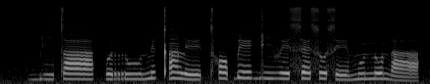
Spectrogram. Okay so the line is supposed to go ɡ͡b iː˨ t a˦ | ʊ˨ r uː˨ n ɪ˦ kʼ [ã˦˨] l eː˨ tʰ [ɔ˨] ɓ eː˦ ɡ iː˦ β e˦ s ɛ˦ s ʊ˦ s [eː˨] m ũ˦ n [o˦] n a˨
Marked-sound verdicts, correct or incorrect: incorrect: ã˦, incorrect: ɔ˦, correct, correct

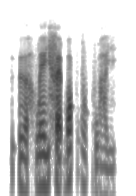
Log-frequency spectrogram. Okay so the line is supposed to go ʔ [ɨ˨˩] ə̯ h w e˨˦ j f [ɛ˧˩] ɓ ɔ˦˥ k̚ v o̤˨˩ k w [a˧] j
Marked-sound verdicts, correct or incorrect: incorrect: ɨ˧˩, incorrect: ɛ̰˧˨, incorrect: a̤˨˩

